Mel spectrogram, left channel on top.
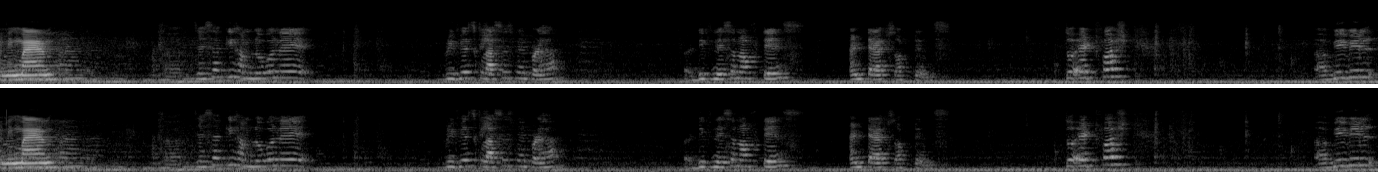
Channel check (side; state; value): both; normal; correlation 0.88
